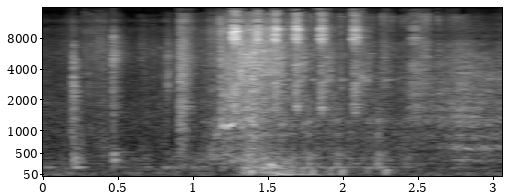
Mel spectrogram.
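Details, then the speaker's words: Husqvarna AWD push mower stored in a barn three years, recoil pulls with fuel poured in: spins and gives a brief sputter that dies; cranks but won't start, suspected not getting fuel, carburetor cleaning next. "It's just not getting fuel yet. I am probably going to take the car off and go ahead and clean it, so that'll be the next step"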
